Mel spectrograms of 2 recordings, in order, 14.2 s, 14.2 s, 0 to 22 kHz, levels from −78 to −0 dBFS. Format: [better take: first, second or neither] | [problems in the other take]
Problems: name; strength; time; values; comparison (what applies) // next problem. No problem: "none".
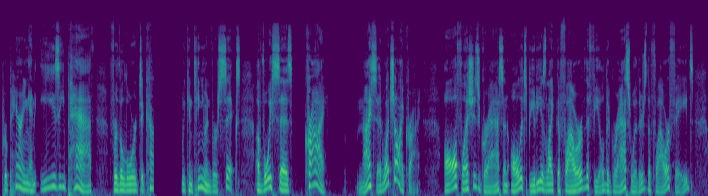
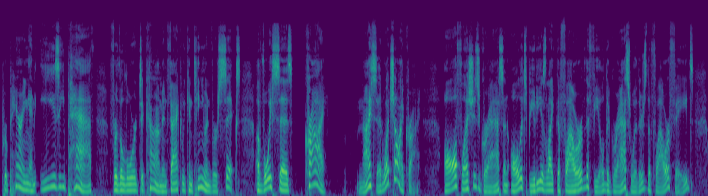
second | audio cutting out; at 3 s for 0.5 s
